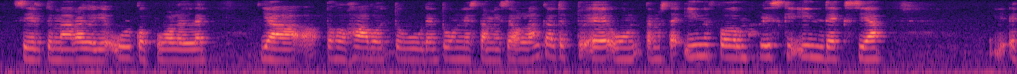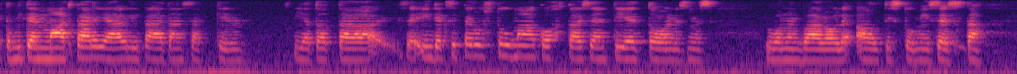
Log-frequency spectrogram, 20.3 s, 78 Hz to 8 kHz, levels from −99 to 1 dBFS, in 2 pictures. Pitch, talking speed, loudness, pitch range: 195 Hz, 80 wpm, -32 LUFS, 190-210 Hz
